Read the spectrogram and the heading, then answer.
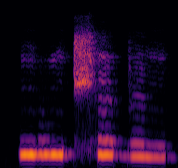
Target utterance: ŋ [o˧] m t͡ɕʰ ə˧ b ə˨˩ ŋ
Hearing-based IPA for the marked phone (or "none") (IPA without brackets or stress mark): u˧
